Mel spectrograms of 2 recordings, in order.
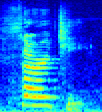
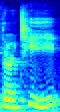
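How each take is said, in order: First: The stress is on the first syllable. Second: The stress is on the second syllable. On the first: It means three zero. The speaker calls it right. "make sure you have the stress on the first syllable" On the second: It sounds like one three. The speaker calls it wrong. "if you say thirty, it sounds like thirteen"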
